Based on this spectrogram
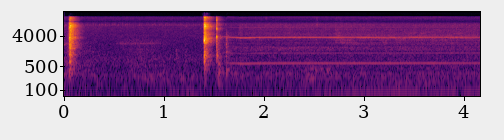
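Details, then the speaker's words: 2003 Aprilia Tuono Fighter after cleaning and tightening a corroded fuel pump connector, ignition switched on: click, steady mid-pitched hum for about 2.5 seconds, second click; fuel pump now primes normally. "can now hear the fuel pump priming this is now ready to go"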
